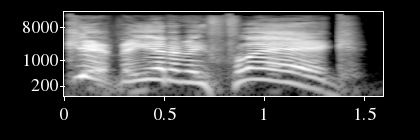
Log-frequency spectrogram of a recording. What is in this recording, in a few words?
Attack Flag, Male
